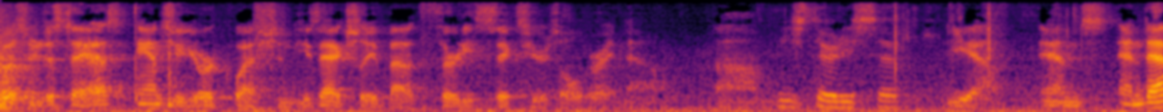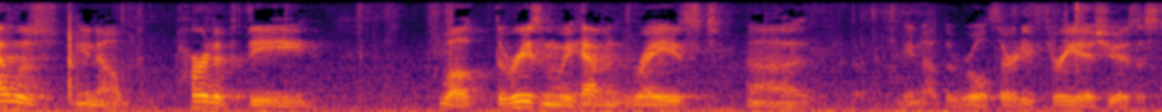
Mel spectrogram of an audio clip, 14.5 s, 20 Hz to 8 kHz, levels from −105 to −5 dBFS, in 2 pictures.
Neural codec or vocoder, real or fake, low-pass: vocoder, 44.1 kHz, 128 mel bands, Pupu-Vocoder; fake; 7.2 kHz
